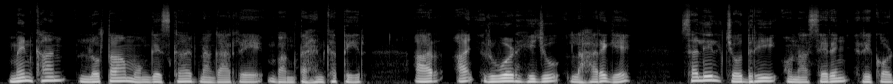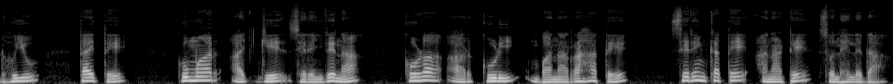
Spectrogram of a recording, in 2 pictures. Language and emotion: Santali, neutral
